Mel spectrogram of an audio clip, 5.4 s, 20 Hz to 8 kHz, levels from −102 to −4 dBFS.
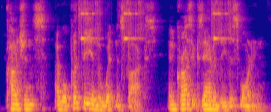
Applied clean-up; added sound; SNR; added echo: none; Coin (dropping) / Glass; 11 dB; reverberation time 0.3 s.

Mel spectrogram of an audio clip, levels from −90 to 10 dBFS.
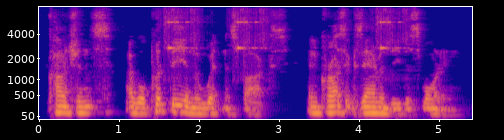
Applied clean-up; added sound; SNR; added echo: classical method WPE with log-MMSE.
